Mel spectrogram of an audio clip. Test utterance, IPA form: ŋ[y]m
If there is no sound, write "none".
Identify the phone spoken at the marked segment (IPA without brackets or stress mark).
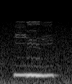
y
